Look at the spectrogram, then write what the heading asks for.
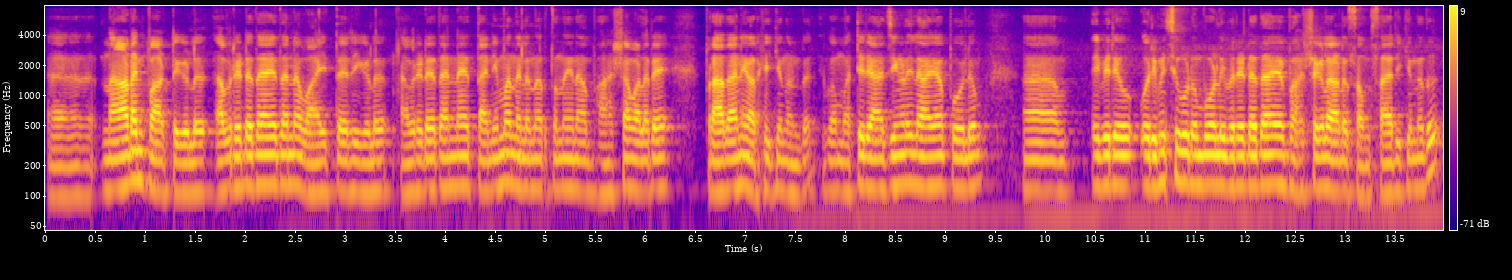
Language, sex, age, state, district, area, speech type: Malayalam, male, 18-30, Kerala, Idukki, rural, spontaneous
